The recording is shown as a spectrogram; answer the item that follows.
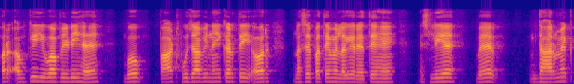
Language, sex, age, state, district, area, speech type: Hindi, male, 18-30, Rajasthan, Jodhpur, rural, spontaneous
